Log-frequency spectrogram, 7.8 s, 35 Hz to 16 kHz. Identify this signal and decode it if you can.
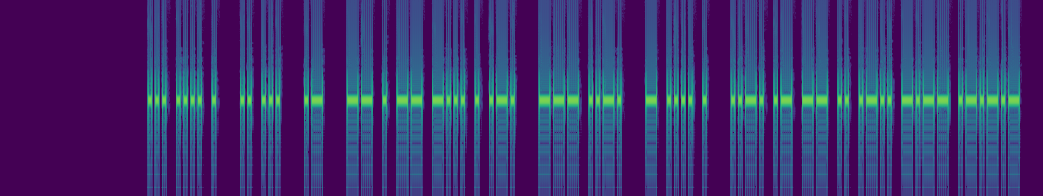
Morse code, heard as a keyed tone, about 44 wpm, 700 Hz. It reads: SHE IS A MEMBER OF THE FAMILY.
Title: Sentences from Top 1100 Words 45wpm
